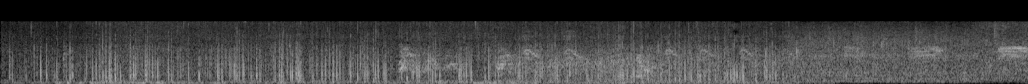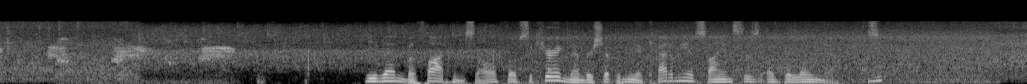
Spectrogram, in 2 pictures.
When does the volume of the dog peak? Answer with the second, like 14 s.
4 s.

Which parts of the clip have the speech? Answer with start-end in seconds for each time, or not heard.
13.9-19.1.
